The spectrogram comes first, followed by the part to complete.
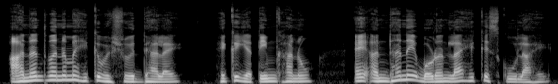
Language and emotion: Sindhi, neutral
